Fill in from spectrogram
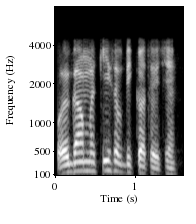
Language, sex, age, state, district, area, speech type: Maithili, male, 18-30, Bihar, Supaul, rural, conversation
